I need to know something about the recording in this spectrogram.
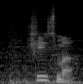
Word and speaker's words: chisme: can just call me cheese them which is gossip in Spanish pronounced chisme your new senior community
